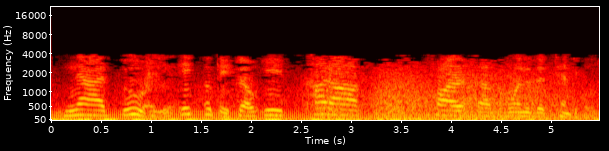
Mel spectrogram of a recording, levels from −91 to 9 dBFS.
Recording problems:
garbled, watery; badly; nothing above 3.5 kHz
distortion; slight; 10 dB below the speech
wind noise on the microphone; heavy; 5 dB below the speech
electrical hum; noticeable; throughout; 50 Hz, 15 dB below the speech

